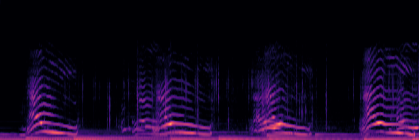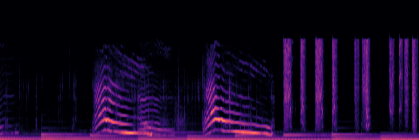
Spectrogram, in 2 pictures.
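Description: An animal gives about six high calls, each rising and then falling in pitch, over background music with sustained notes; near the end a fast run of sharp clicks comes in.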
